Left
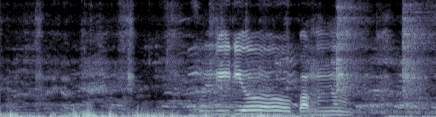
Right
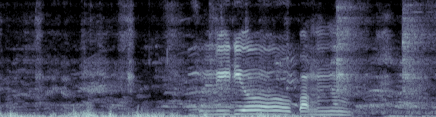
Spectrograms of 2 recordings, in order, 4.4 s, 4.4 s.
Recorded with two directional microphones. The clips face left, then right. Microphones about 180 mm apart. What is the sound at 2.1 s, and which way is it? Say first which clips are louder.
Music: right 1 dB; centre (ahead or behind).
